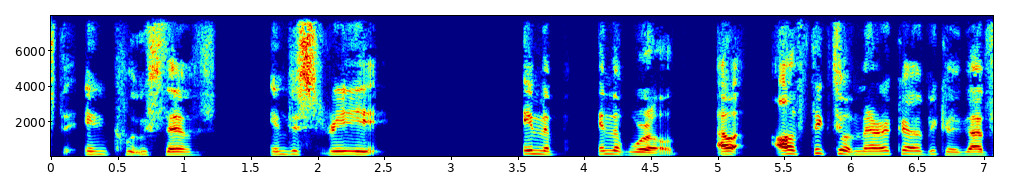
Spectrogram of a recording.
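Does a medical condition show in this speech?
Yes: spastic quadriplegic cerebral palsy.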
